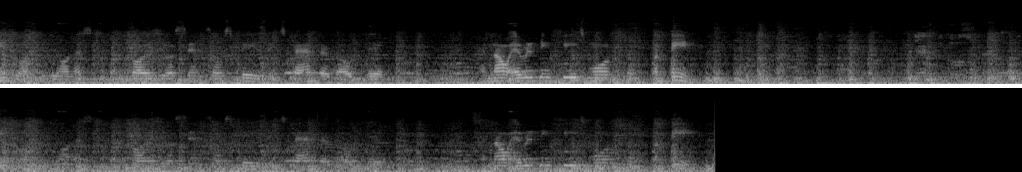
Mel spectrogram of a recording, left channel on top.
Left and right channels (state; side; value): drops out; right; at 7.2 s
